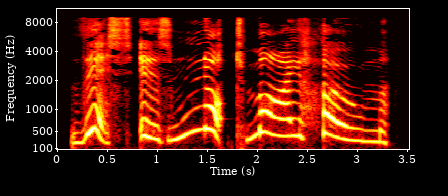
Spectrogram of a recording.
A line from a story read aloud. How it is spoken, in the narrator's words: he cried out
